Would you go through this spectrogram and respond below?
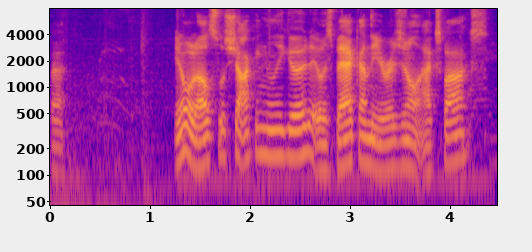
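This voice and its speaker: A man's voice: mid-range voice, brisk, bright, forceful tone. A man hosting a stream, chatting casually about games in an opinionated way with some swearing. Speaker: stream host. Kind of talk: casual gaming chat. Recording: music playing underneath. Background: music.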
